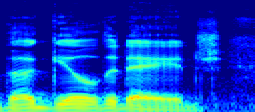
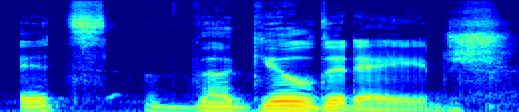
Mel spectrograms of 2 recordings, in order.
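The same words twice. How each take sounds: First: "The Gilded Age" slowed, with a falling stress on "Gilded"; announcer repeat. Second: "It's The Gilded Age" drawn out very slowly, "Gilded" stretched; grand announcement. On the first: Host re-announcing the show to the audience, slowed showman fall. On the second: Host presenting her favourite show to viewers, drawn-out grand reveal. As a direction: unveil the title slowly like a showman. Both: Shown as a demonstration. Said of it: "That's right, ladies and gentlemen".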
